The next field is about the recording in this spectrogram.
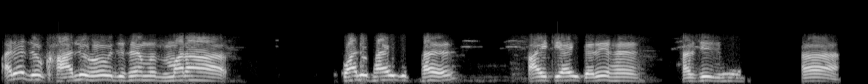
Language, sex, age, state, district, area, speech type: Hindi, male, 60+, Uttar Pradesh, Ayodhya, rural, conversation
